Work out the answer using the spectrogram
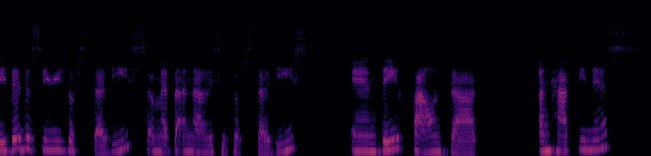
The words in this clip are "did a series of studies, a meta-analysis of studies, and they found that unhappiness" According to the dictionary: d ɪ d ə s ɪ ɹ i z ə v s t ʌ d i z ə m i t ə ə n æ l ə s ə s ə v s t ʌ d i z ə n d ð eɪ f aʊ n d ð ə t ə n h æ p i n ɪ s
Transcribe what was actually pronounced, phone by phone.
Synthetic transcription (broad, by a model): d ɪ d ə s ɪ ɹ i s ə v s t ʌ d i s ə m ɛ t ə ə n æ l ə s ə s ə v s t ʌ d i s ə n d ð eɪ f aʊ n d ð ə t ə n h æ p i n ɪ s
